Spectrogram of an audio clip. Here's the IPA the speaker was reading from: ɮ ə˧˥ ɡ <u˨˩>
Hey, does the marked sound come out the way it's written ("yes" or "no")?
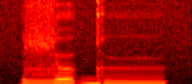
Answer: no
